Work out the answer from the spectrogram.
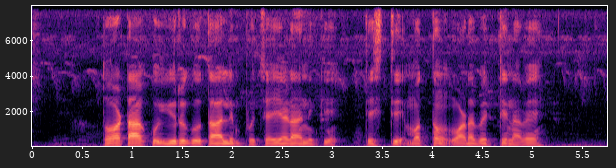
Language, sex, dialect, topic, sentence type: Telugu, male, Southern, agriculture, statement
